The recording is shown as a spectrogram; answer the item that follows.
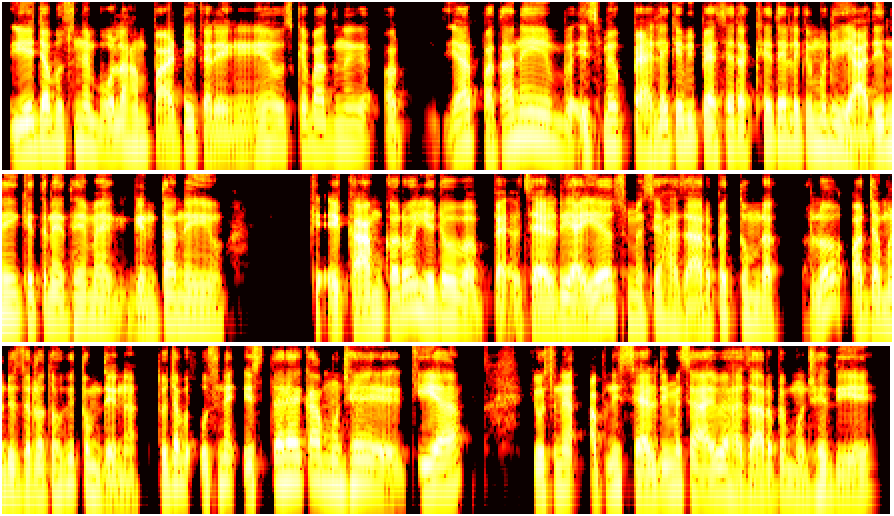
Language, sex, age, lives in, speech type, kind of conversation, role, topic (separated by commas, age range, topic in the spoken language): Hindi, male, 30-34, India, conversation, advice, user, जब मुझे लगे कि मैंने कुछ गलत किया है, तो मैं अपराधबोध और शर्म को कैसे संभालूँ?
